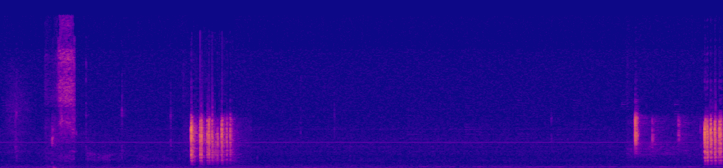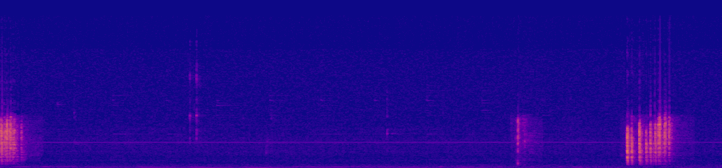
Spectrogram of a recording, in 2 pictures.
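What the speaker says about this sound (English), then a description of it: "I love the sound of the dice rolls. I like the sound of the click clacks." Dice tumble and clack across a table in a tabletop role-playing game, in three short bursts of rapid clicking rattles spread apart. Quiet room hum sits between the rolls.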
